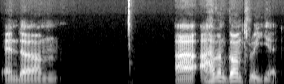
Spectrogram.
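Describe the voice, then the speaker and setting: A man who is not a native English speaker, talking casually as a language teacher, repeating himself often and filling pauses with "you know.". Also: lowish voice, sing-song, bright, forceful tone, no echo, studio quality. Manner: repetitive, conversational, frequent fillers. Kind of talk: casual promotional talk.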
